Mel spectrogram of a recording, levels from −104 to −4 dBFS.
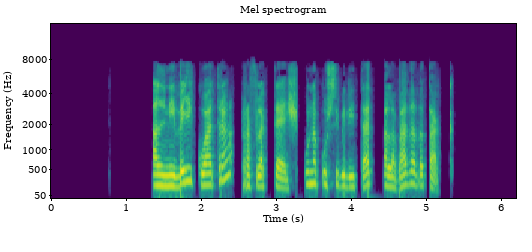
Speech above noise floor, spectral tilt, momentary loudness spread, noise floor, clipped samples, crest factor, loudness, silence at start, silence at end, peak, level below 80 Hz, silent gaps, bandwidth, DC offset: over 72 dB; -5.5 dB/octave; 8 LU; under -90 dBFS; under 0.1%; 18 dB; -18 LUFS; 1.35 s; 0.85 s; -2 dBFS; -54 dBFS; 2.46-2.54 s, 2.93-2.98 s, 5.21-5.31 s; 7.6 kHz; under 0.1%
